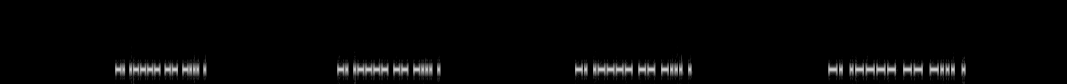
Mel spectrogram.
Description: Morse code, heard as a keyed tone, about 57 wpm, 700 Hz. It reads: N1MBE N1MBE N1MBE N1MBE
